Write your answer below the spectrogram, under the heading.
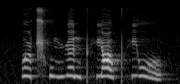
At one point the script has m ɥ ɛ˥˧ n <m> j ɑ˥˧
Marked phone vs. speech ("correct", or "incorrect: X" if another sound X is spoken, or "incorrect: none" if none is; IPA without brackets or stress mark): incorrect: pʰ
